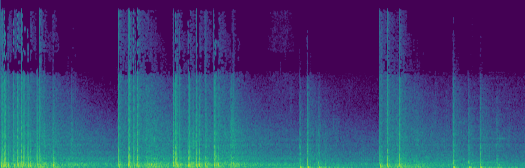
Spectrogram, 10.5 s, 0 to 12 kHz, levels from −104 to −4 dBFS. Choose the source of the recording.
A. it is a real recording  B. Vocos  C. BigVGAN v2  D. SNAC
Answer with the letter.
A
